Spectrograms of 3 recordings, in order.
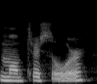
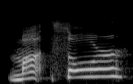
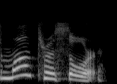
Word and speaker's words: Montresor: and she mispronounced Montresor's name. She made it like Montsor, Montsor, and I was like, what the hell are you saying?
